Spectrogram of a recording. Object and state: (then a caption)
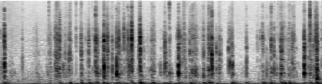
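Plastic keyboard with round keycaps. A red plastic keyboard with round, typewriter-style plastic keycaps, lying on a fur rug, is typed on with fingertips and long nails. Quick, steady runs of short, dry clicks and taps carry a mid-pitched plastic clack with a bright edge, and each keystroke dies away almost instantly.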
